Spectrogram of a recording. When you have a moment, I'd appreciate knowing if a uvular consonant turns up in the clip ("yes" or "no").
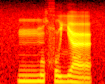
yes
